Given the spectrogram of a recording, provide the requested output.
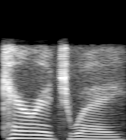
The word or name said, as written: carriageway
